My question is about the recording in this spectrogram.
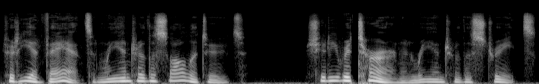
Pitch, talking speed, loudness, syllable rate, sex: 125 Hz, 155 wpm, -18 LUFS, 5.1 syllables/s, male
